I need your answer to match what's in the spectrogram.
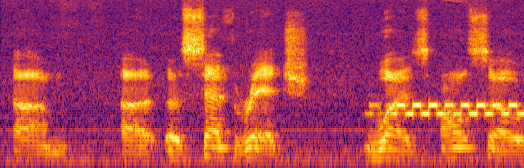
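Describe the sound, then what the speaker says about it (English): A mobile phone rings with a repeating electronic trill that breaks in under a man's ongoing speech during an interview, the ring fairly prominent beside his voice. "sorry, that's my phone"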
